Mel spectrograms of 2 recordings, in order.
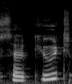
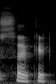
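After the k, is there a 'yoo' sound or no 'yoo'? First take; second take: yoo; no yoo. First: A 'yoo' sound follows the k. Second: No 'yoo' sound follows the k. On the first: The speaker calls it wrong. "तो सर्क्यूट नहीं है" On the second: The speaker calls it right. "यू silent है, इसको सर्किट कहेंगे"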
